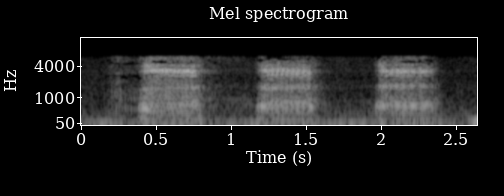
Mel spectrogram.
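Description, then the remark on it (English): A nanny goat bleats three times in a steady rhythm, each cry short, wavering and nasal, fairly loud, with brief pauses between and no talking. “Well, sir, just then the nanny goat come a-galloping back and ran right over the happy bird.”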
